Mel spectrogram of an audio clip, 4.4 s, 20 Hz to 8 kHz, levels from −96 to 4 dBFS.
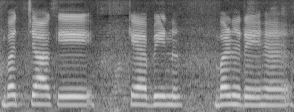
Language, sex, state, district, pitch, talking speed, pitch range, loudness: Hindi, male, Haryana, Jhajjar, 225 Hz, 80 wpm, 220-230 Hz, -15 LUFS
